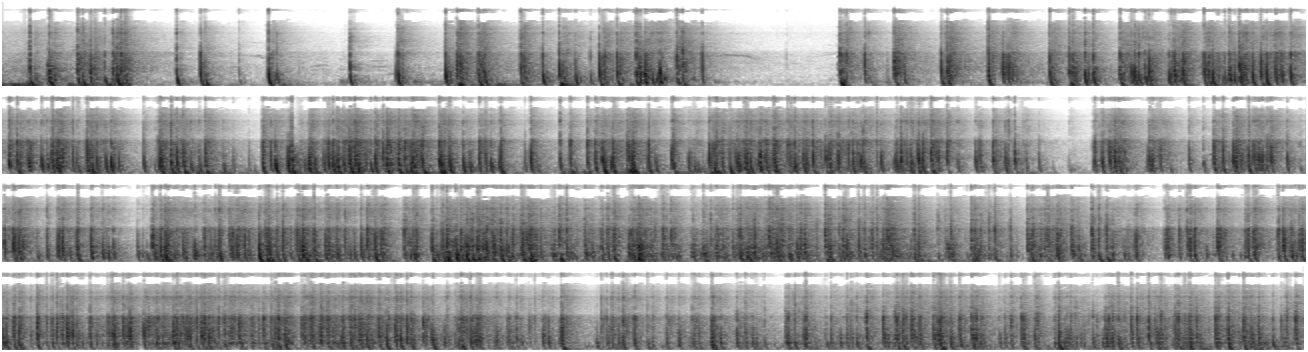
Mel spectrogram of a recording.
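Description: A long string of firecrackers going off: scattered bangs at first, then, after a short gap about five seconds in, a dense, continuous rapid rattle of bangs.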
